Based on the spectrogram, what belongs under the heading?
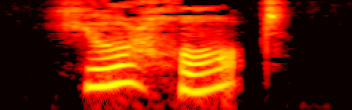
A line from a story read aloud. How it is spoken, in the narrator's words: she murmured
